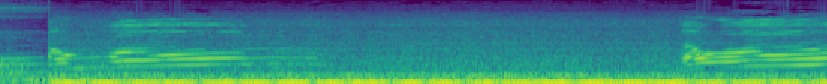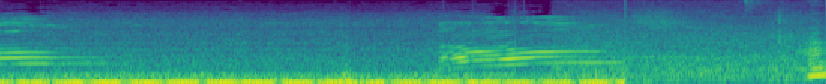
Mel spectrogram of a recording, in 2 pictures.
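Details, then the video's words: Pet cat meowing in a compilation of talking cats; three drawn-out rising-falling meows about two seconds apart over a steady low rumble of background noise. "Talking Cats You’ll Ever Hear"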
